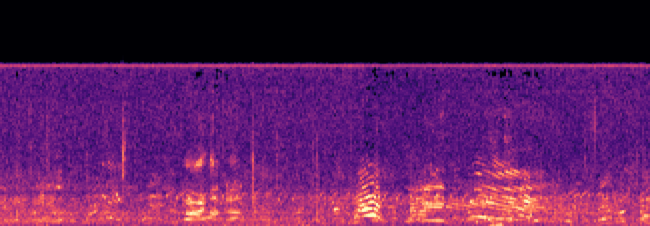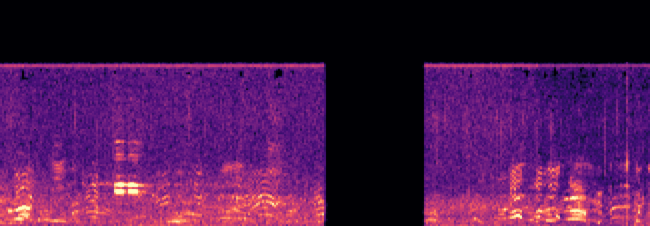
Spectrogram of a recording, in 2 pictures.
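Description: Young players call out faintly across an open field.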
